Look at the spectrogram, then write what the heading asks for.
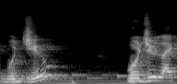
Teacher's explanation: would and you, the sound changes a little bit into a j sound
